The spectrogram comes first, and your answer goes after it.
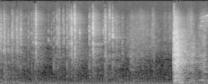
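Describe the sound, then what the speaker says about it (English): An oracle card deck with a botanical theme is shuffled: soft ticking and sliding of cards, then one loud, brief riffle near the end, heard close and alone. "Give it a couple of shuffles."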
